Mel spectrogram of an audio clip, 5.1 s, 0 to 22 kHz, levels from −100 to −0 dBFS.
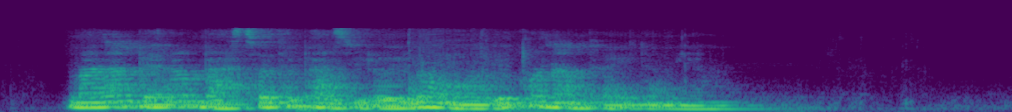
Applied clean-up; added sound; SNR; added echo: neural separator model SepFormer DNS4.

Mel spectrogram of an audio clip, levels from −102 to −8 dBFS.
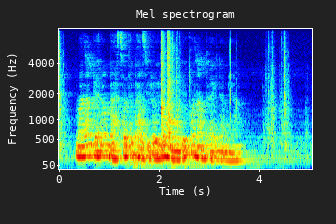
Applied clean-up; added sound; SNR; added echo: none; Slam; 16 dB; reverberation time 0.7 s.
